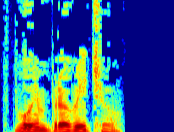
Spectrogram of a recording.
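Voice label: bon appetit, Spanish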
